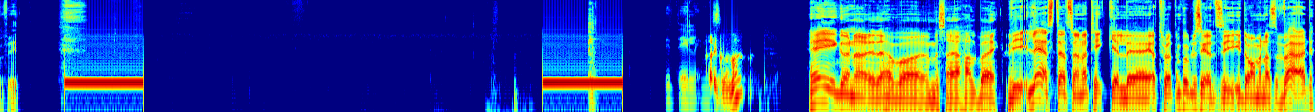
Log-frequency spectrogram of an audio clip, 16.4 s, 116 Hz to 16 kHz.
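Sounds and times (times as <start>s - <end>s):
speech: 0.1s - 1.0s, 8.4s - 16.4s
telephone call ringing tone: 0.8s - 1.8s, 6.8s - 7.8s.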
